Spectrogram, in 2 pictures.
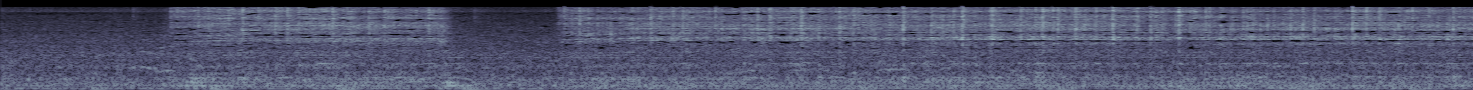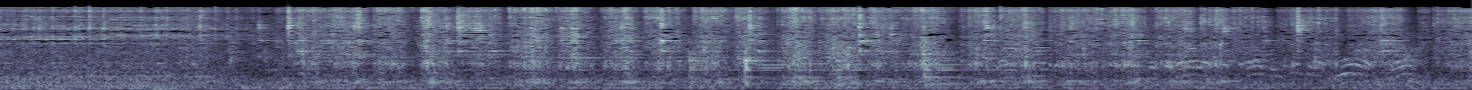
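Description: Electric arc welding: a steady sizzling hiss, with the arc breaking off briefly at the start and again about two seconds in. From about nine seconds a louder, dense crackling with rapid clicks takes over.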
